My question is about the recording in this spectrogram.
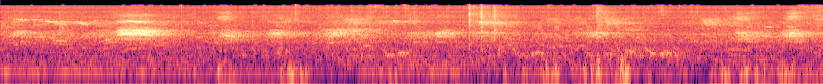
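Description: Crows cawing repeatedly over a quiet, traffic-free street, with a few low thumps on the microphone around the middle.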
